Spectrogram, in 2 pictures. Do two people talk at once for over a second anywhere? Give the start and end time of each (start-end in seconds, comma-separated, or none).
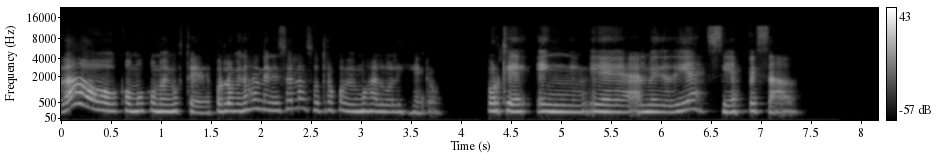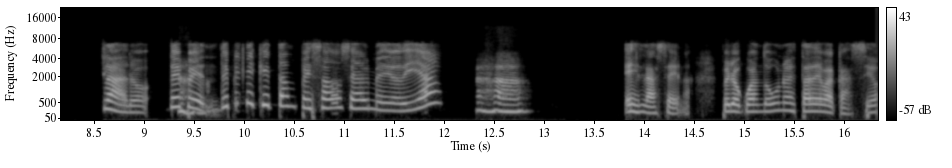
none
